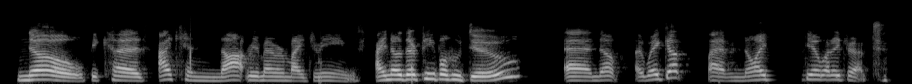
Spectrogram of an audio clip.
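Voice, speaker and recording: Speaking in a Taiwanese accent, a woman keeps a medium pitch. Her pace is fairly slow, with ordinary pitch variation. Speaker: children's author. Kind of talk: author Q&A.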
